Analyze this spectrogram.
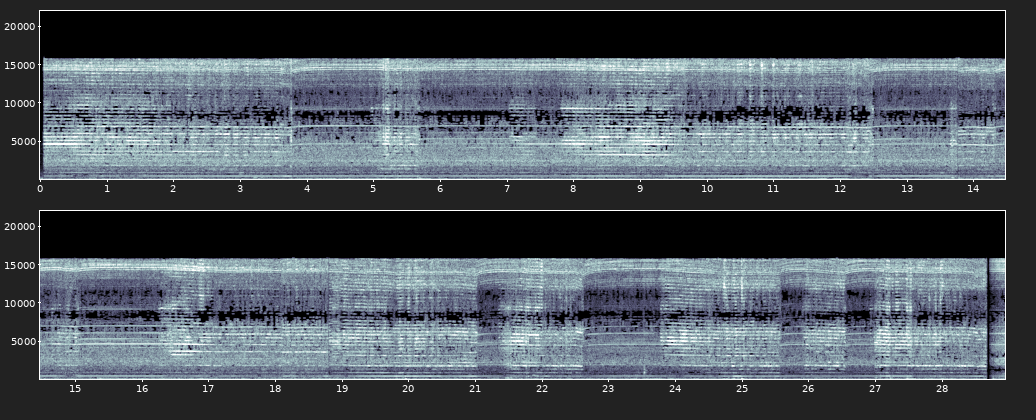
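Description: Jeweller's rotary handpiece with a small burr running with a steady whine. A scratchy grinding sound comes and goes as the burr is pressed against the edges of a brass bracelet link.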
